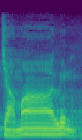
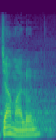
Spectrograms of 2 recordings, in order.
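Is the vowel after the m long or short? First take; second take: long; short. First: The vowel after the m is long. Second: The vowel after the m is short. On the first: It means beauty. "ini jamalun, mimnya bermat" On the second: It means a camel. "Kalau jamalun beda"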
